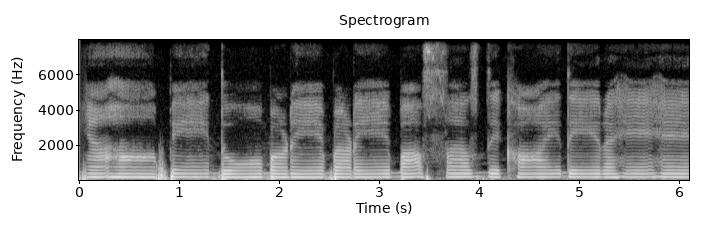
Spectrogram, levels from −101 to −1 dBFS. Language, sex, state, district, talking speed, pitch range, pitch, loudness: Hindi, female, Maharashtra, Washim, 100 wpm, 190-195 Hz, 195 Hz, -21 LUFS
